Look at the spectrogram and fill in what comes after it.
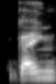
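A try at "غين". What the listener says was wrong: گا نہیں ہے غائن غا غا غا نہیں پھر نہیں گین غائن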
